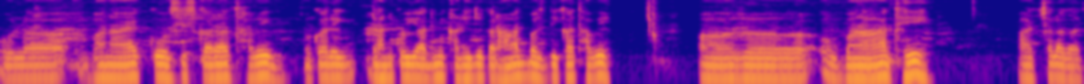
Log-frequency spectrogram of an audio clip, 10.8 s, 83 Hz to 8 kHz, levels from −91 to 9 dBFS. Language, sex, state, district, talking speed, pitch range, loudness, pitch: Chhattisgarhi, male, Chhattisgarh, Rajnandgaon, 125 wpm, 115-125 Hz, -18 LUFS, 120 Hz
